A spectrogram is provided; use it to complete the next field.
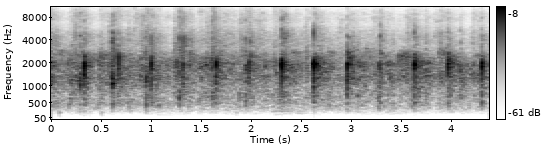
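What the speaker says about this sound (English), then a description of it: "let's give another round of applause for both of the teams, our winner and our runner-up" Quiet applause rises from the audience at a high school mock trial state championship, with distinct individual claps standing out in an irregular patter that stays faint and distant throughout.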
